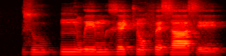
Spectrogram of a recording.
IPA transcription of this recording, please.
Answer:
z u˧ | ŋ ĩ˧ w eː˧ m ɨ˧ ɣ ɛ˦˨ t͡ʃ ɔ̃˧ f ɛ˧ z aː˧ z eː˨

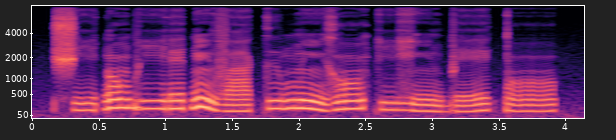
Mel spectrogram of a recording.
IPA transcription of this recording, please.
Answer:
ʃ iː˨ ɗ ɔ̃˦ b iː˧ ɾ e˧ ɗ ĩ˦˨ v aː˨ k ɨ˦ m ĩ˦˨ ɣ ɔ̃˦ k i˧ ɣ ĩ˨ b eː˨˦ k͡p ɔ̃˧

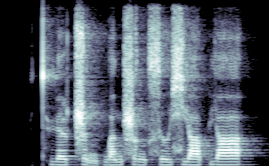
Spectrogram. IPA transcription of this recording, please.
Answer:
t̪ʰ ɥ ɛ˨˦ ʈ͡ʂ ə̰˨˩ n p w a˦ n ʂ ɤ˩ ŋ s ɹ̩˨˦ ɕ j ä˨˦ p j ä˦

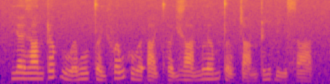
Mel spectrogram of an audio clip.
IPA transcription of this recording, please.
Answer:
j ɛ˧ ɣ a˧ n ʈ əː˦˥ p̚ v u˨˩˨ ə̯ w u˧˥ t̪ ə˨˩˨ j f ə˧˥ w h u˨˩ ə̯ ʔ a˨˩˨ j t̪ʰ ə˨˩˨ j ɣ a˨˩˦ ŋ l ə˧˥ m t̪ ə˨˩˨ w c a˨˩˨ ŋ ʈ i˧ ɗ i˨˩ s a˨˩ k̚

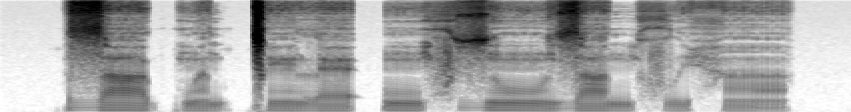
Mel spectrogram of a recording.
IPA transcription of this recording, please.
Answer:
z a kʷ ã d ǀ ẽ l ɛ ʔ ũ xʷ z õ z a n xʷ i h ã

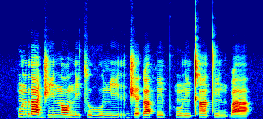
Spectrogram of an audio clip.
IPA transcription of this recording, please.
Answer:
k ũ˦ r a˦˨ d͡ʒ i˦ n ɔ˦˨ n i˨ t͡s u˨ ɣ u˨ ɲ iː˨ r d͡ʒ ɛ˨ ɗ a˦ f ĩ˦ pʰ ũ˨ ɾ ĩ˦ kʼ ã˦ t ĩ˨ n ɓ a˨

